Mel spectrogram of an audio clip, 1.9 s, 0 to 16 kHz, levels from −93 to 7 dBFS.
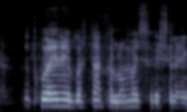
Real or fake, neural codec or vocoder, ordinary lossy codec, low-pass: fake; codec, 44.1 kHz, 7.8 kbps, Pupu-Codec; none; 14.4 kHz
